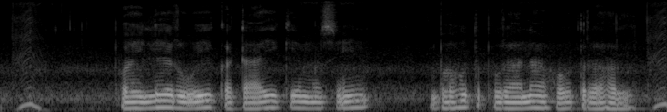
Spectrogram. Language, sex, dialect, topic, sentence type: Bhojpuri, male, Western, agriculture, statement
